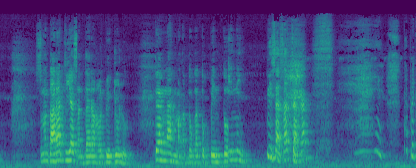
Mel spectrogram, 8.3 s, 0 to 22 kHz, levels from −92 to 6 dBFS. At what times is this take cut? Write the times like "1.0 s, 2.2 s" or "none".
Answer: 1.5 s, 4.6 s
